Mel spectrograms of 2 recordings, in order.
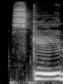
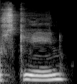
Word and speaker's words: skein: This is what it looks like close up in the skein or skeen. Player's choice on how you say it.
